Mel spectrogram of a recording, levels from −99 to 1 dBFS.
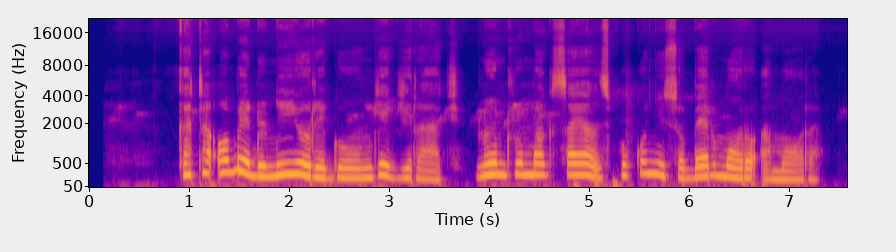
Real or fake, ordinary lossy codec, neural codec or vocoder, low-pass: real; none; none; none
